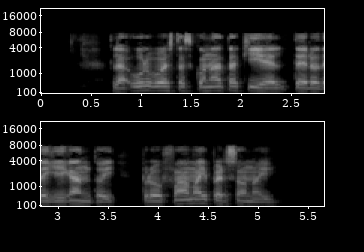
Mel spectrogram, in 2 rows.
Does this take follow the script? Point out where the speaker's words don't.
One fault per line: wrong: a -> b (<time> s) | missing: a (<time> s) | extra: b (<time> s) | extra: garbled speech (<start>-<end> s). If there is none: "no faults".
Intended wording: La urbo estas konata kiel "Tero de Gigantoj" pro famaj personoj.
no faults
